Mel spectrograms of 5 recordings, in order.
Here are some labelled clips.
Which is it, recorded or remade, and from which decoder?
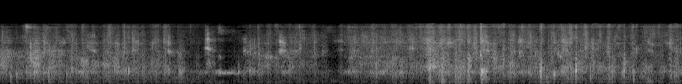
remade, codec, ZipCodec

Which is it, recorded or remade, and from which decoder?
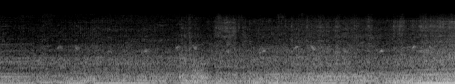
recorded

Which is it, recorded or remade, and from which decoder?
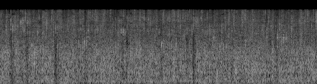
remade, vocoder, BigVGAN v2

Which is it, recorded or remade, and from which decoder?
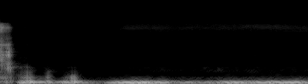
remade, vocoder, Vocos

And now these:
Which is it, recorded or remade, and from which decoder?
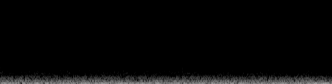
recorded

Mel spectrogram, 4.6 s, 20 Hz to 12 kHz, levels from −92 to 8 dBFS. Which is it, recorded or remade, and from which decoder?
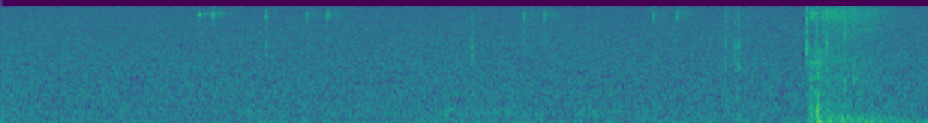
recorded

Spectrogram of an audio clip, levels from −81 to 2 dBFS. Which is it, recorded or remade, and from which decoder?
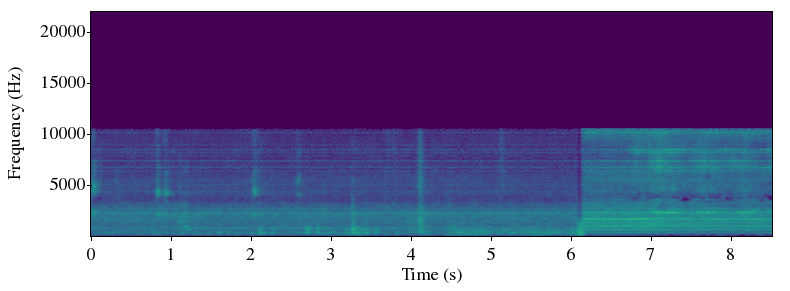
remade, vocoder, Vocos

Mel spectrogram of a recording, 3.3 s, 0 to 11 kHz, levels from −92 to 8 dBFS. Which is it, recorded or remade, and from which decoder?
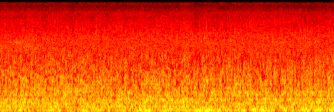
remade, vocoder, BigVGAN v2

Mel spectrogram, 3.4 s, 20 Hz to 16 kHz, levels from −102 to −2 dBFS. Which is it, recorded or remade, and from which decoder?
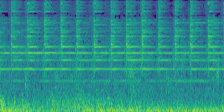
remade, vocoder, BigVGAN v2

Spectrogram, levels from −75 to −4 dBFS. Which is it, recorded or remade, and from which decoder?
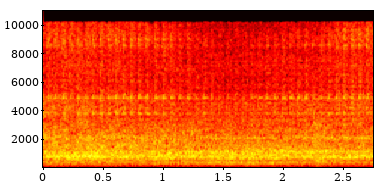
recorded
